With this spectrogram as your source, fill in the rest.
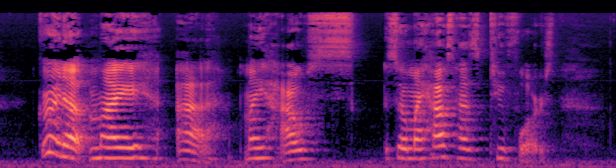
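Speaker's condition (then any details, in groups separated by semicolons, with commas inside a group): Cerebral palsy; infant ventilator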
